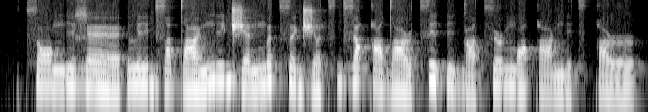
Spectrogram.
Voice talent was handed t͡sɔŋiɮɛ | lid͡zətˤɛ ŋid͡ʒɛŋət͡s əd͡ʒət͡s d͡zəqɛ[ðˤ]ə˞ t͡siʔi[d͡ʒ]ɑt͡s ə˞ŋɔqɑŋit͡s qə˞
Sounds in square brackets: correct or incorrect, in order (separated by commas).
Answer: incorrect, incorrect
